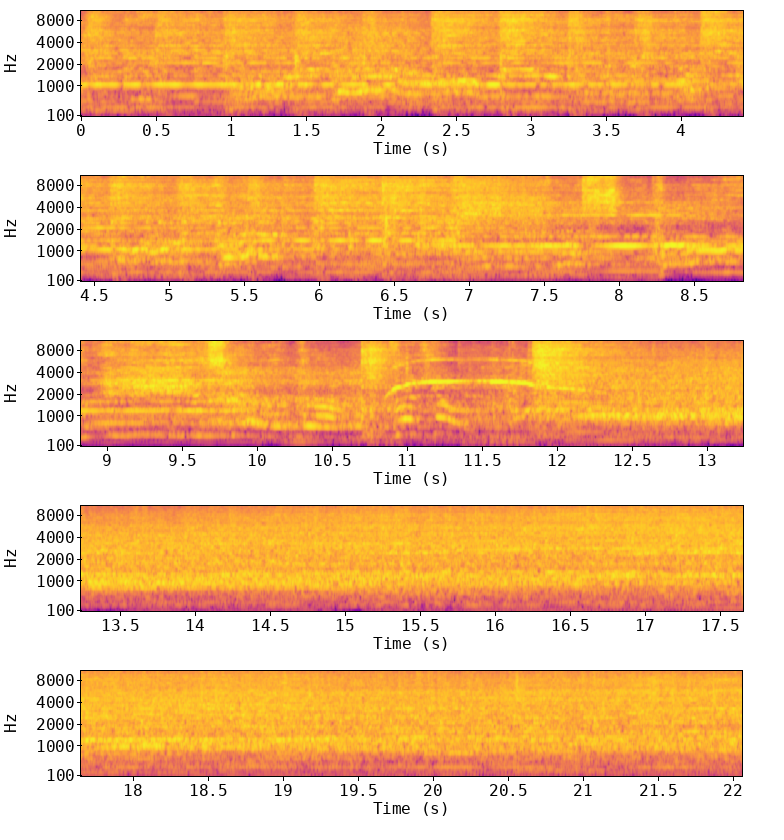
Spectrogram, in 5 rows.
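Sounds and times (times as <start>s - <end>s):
live band with guitar: 0.0s - 22.0s
crowd whooping and shouting: 10.7s - 22.0s.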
